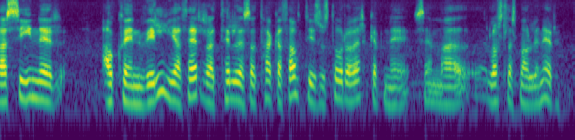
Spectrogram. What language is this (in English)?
Icelandic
